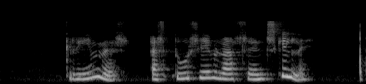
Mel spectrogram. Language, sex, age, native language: Icelandic, female, 13, Icelandic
